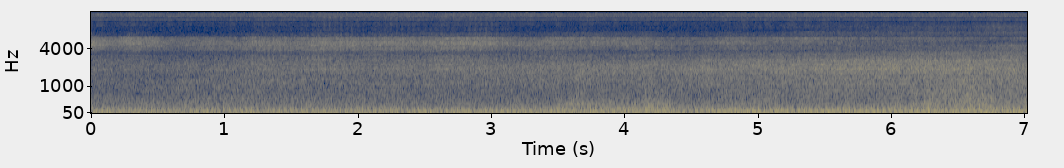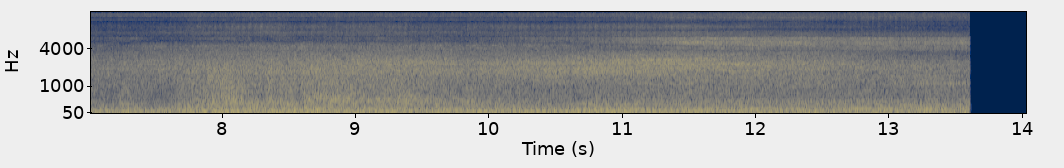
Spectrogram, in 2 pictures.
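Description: Wind rumble on the microphone under the distant buzz of an FMS Trojan 1.4 m electric RC plane's motor and propeller, which grows louder about eight seconds in as the plane comes closer. The sound cuts off suddenly just before the end.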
